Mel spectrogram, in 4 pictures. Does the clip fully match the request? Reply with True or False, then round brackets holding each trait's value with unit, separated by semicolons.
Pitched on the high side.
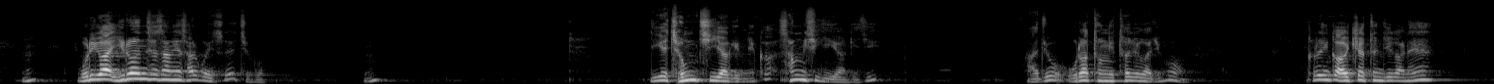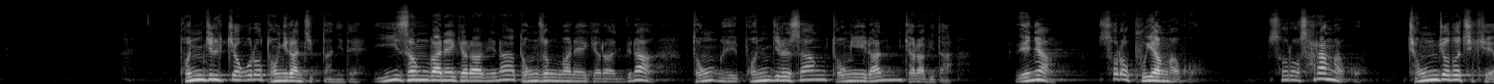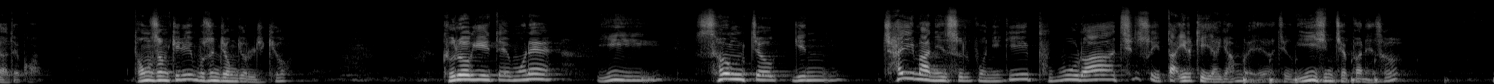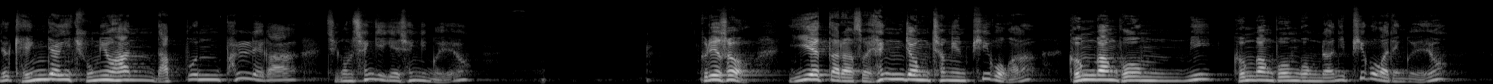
True (195 Hz)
